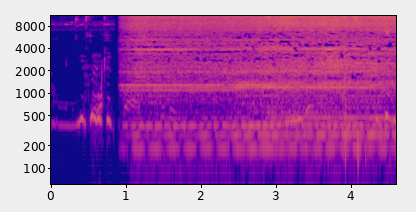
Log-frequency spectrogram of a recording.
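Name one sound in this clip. A model plane's electric motor whines steadily as the plane flies.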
